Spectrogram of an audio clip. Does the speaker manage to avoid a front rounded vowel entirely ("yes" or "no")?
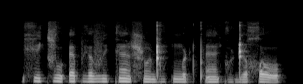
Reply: yes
